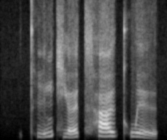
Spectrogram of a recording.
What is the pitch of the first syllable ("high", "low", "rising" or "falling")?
rising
